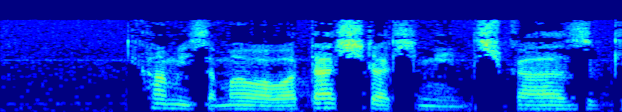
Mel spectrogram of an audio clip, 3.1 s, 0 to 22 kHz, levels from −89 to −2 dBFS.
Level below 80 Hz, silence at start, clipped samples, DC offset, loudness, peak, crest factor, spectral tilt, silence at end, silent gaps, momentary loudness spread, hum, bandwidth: -84 dBFS; 0 s; under 0.1%; under 0.1%; -41 LUFS; -22 dBFS; 22 dB; 0 dB/octave; 0 s; none; 19 LU; none; 10.5 kHz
